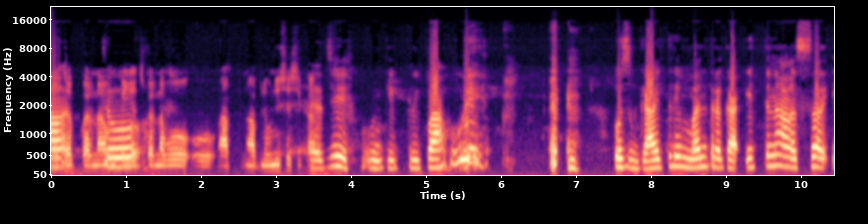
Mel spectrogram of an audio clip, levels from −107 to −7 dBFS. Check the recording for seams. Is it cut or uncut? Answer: cut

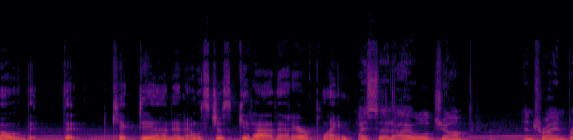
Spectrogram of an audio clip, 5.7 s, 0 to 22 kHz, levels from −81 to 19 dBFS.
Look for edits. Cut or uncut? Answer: cut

